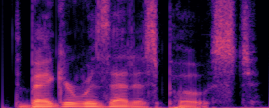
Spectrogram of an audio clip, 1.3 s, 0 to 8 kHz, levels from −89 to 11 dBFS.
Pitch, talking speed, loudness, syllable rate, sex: 110 Hz, 265 wpm, -18 LUFS, 5.9 syllables/s, male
